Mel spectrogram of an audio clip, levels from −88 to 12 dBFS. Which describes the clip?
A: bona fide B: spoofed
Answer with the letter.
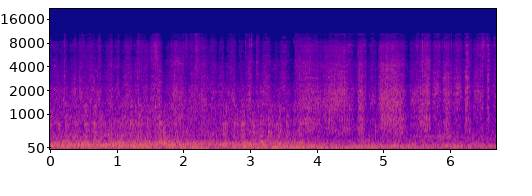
A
